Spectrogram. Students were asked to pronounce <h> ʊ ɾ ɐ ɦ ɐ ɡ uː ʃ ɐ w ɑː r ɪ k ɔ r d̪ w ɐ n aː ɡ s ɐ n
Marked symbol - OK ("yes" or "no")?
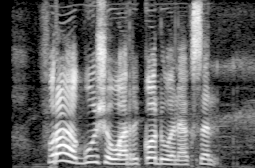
no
